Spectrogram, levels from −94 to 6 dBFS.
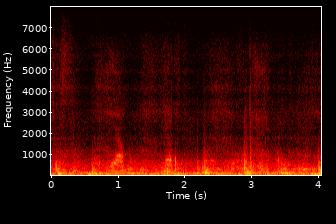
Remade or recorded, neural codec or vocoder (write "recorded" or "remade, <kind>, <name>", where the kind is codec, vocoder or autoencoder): remade, autoencoder, DAC-VAE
